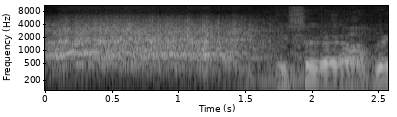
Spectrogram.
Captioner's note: people cheering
